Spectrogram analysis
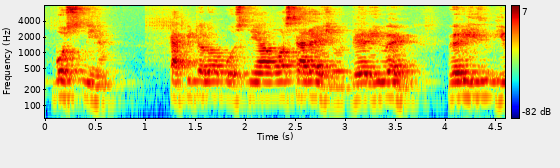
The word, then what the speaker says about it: Sarajevo: He visited capital of Bosnia, that is called as Sarajevo or Sarajevo. That there is confusion between pronunciation of J. As we discussed in earlier history lecture also, in variety of world language, there is confusion between J and pronunciation of J and pronunciation of Y. In India also you are aware Yamuna or Jamuna, like that Y and J confusion is there.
